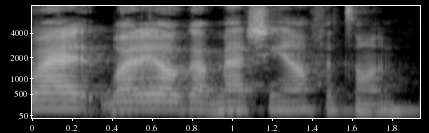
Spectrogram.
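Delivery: ordinary delivery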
